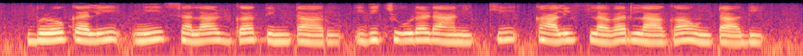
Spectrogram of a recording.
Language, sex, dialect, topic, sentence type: Telugu, female, Southern, agriculture, statement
